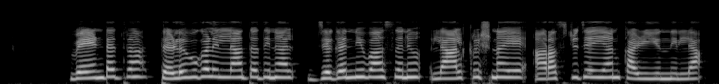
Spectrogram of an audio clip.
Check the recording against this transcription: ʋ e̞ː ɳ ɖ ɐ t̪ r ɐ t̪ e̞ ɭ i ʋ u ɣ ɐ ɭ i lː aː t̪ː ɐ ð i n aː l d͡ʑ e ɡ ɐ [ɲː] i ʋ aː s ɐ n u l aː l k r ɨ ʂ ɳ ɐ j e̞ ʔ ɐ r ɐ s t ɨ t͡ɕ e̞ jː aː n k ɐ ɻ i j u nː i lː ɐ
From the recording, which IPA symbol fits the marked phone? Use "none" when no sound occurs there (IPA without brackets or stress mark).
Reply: nː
